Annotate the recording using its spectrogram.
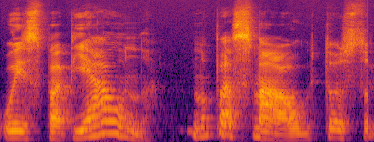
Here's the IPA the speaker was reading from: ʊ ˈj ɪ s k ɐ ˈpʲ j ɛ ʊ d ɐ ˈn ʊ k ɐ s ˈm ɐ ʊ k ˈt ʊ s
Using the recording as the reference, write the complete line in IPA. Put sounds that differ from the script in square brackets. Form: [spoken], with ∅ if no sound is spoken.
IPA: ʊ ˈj ɪ s [p] ɐ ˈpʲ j ɛ ʊ [n] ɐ ˈn ʊ [p] ɐ s ˈm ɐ ʊ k ˈt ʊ s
